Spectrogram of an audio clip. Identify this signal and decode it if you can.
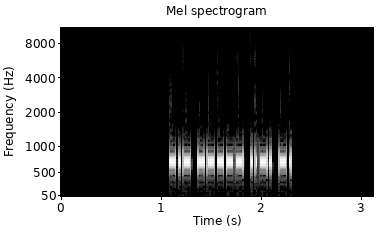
Morse code, heard as a keyed tone, about 50 wpm, 700 Hz. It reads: K0FN
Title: USA Call Signs - 2x Character Spacing - 50wpm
